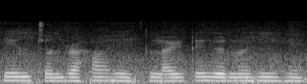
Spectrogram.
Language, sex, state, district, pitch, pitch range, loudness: Hindi, female, Bihar, Begusarai, 170 Hz, 165-175 Hz, -14 LUFS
